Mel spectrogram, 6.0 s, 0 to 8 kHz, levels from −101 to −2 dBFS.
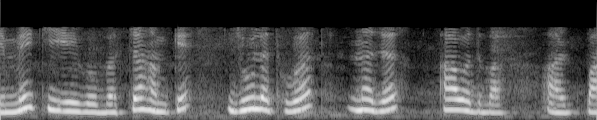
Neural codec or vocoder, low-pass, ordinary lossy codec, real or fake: none; 7.2 kHz; AAC, 16 kbps; real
